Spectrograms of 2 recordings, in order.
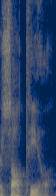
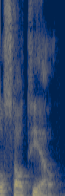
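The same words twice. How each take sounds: First: "Saltiel" said the modern Americanized way; "Saltiel" as people say the name nowadays; present-day pronunciation. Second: Put-on "Saltiel" as the old family name was said; original pronunciation. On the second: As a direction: give "Saltiel" its traditional Ladino pronunciation. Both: Shown as a demonstration. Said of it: "as the name is pronounced these days".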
